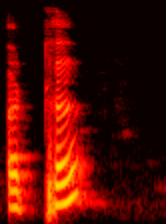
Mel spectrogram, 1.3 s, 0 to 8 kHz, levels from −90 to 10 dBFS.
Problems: background sounds at intervals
